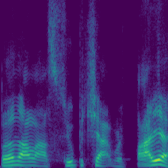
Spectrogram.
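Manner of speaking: bad, very loud, out-of-practice Scottish accent. Streamer, out of practice, reacting to a super chat in a bad Scottish accent. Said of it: "go on, best Scottish".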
